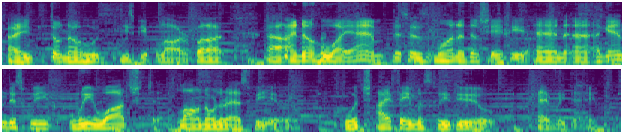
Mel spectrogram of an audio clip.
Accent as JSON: {"language": "English", "country": "Libya", "tie": "born or raised there", "moved": "yes", "lives_now": "United States", "said": "growing up in, in, in Libya"}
